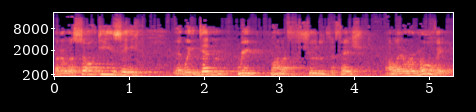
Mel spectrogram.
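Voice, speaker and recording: A man's fairly high voice at a moderate pace, with very wide pitch swings over noticeable background noise. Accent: American. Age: 80s+. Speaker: investor and company chairman. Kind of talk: shareholder meeting talk.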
